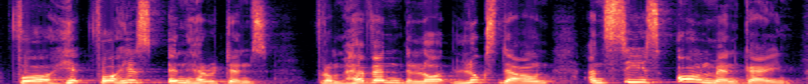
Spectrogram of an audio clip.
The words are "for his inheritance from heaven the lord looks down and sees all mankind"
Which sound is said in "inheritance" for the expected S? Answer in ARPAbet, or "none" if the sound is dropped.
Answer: S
